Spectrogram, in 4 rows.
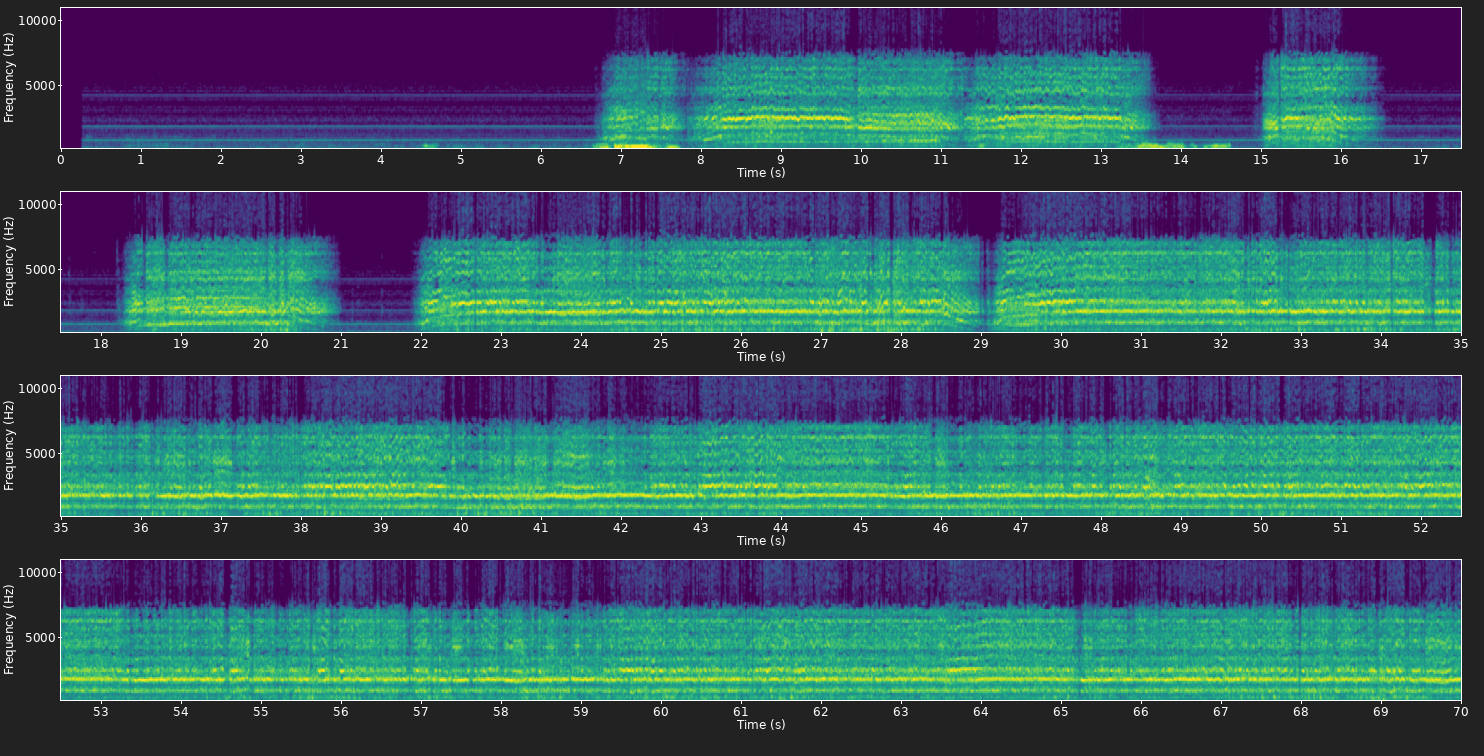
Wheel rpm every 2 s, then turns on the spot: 0, 0, 0, 20, 110, 160, 140, 50, 70, 80, 130, 140, 220, 230, 160, 210, 240, 240, 230, 220, 220, 230, 220, 230, 230, 230, 230, 230, 230, 230, 230, 230, 230, 230, 230.
16-18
